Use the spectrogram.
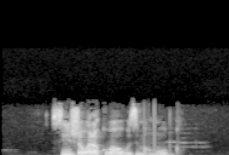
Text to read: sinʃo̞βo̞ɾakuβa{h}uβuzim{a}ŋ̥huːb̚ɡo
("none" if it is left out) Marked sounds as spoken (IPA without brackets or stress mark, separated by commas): h, a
